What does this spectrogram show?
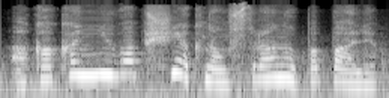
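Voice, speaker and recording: A woman's voice: high voice, animated, a little fast, a little hiss or hum. A woman voicing a curious, pestering young child with a teasing singsong delivery in a scripted children's audio play.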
